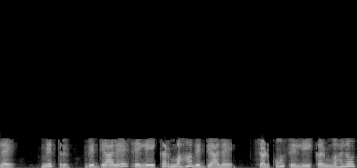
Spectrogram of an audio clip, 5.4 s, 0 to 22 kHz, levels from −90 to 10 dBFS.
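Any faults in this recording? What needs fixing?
Throughout, the speech likely passed through heavy AAC compression, consistent with roughly 16 kbps. Nothing survives above 3.9 kHz, leaving it dull and smeared. Encode at a higher bitrate, or keep an uncompressed copy for review.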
